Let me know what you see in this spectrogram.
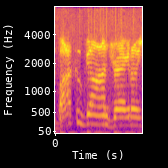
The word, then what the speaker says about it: Bakugan Dragonoid: Am I saying the name right? Because Austin, I'm sure we'll get it right. What's up, Cam? – How are we doing, gentlemen? You are absolutely saying Bakugan Dragonoid.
